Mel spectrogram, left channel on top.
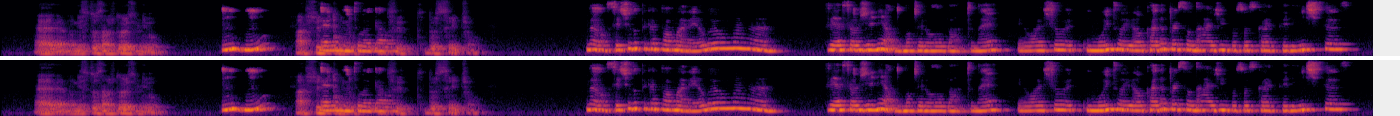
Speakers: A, on the right (about 15°); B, on the right (about 55°).
A: eh, no início dos anos dois mil
B: uhum,
A: Achei
B: era
A: tudo
B: muito legal.
A: no sítio- do sítio.
B: Não, o Sítio do Pica-Pau Amarelo é uma criação genial do Monteiro Lobato, né? Eu acho muito legal cada personagem com suas características.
